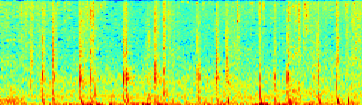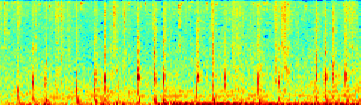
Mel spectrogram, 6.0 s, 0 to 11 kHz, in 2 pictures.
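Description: Galloping horse hooves in The Witcher 3 video game, a fast steady clip-clop pounding on and on near and loud, with a brief whinny mixed in and no talk.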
